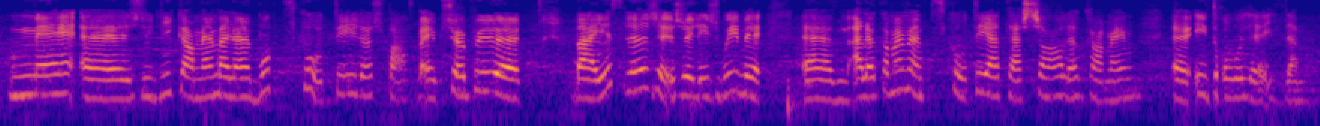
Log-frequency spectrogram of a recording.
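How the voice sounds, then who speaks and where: Female actor, fairly high voice, Canadian French accent, halting informal interview answers sprinkled with English. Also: steady tone. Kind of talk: casual interview.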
